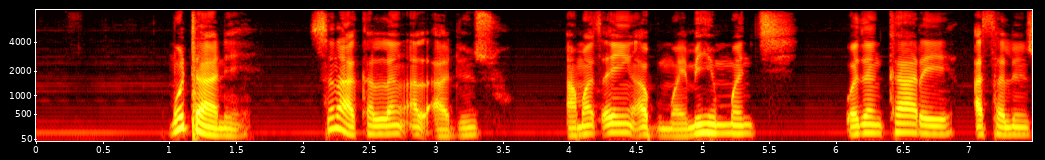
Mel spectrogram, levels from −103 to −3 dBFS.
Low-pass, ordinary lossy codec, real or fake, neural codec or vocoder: none; none; real; none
